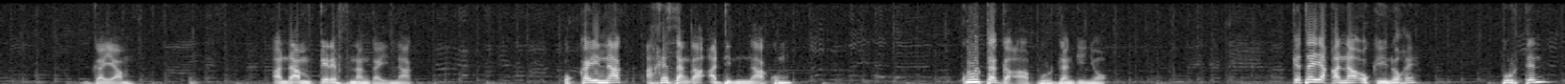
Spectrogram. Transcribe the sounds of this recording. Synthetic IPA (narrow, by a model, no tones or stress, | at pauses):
ɡajam | andamkeɾefnaŋɡa̰jnaːk̚ | okajnak̚ | axesaŋɡaʔadinːakum | kutaɡaʔapuɾdaŋɡiɲo | ketajakanaokinoxe | puɾten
